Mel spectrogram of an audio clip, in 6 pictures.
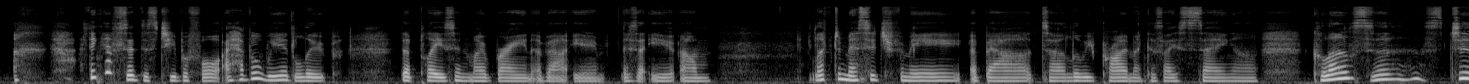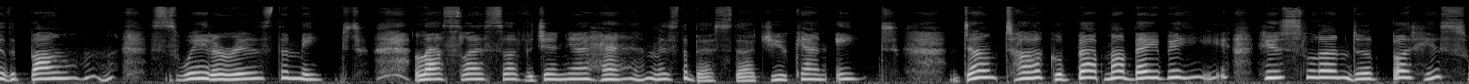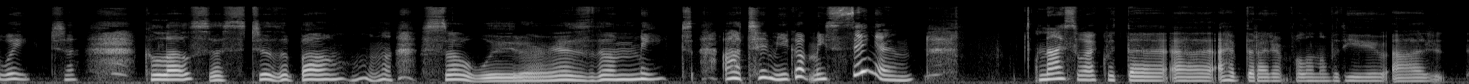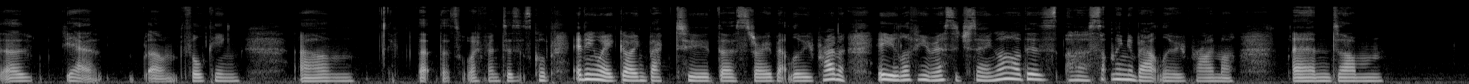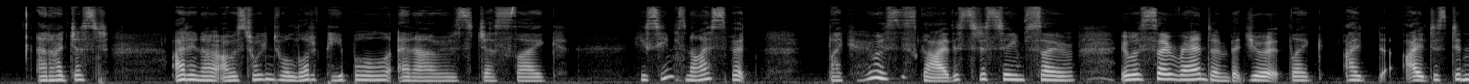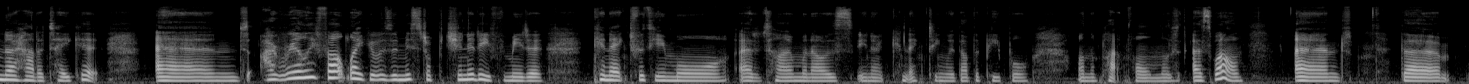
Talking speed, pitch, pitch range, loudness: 150 wpm, 190 Hz, 165-235 Hz, -22 LUFS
